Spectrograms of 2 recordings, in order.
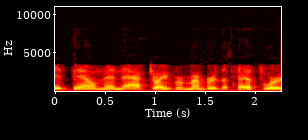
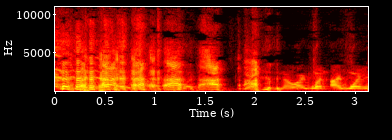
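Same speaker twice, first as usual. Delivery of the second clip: higher laughing yeah; 8 semitones higher, much slower than usual. Real, not acted. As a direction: laugh it out, giddy. Laughs admitting he was nude.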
